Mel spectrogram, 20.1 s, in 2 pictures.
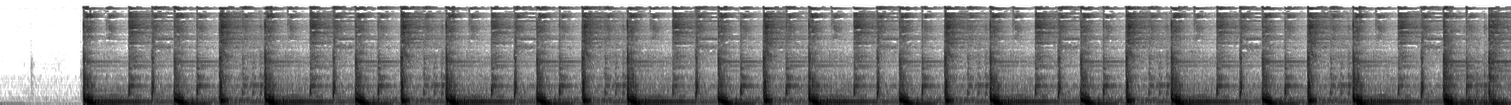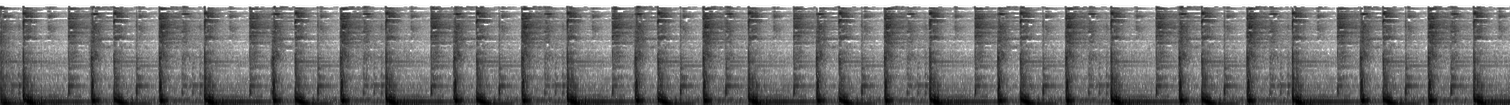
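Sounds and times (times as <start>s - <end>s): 
PA-500 keyboard rhythm 2-4: 0.6s - 20.1s.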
